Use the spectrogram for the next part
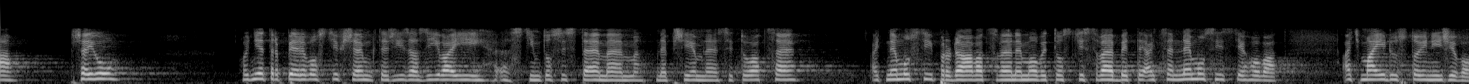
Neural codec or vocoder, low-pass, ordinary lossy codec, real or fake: vocoder, 44.1 kHz, 128 mel bands every 512 samples, BigVGAN v2; 5.4 kHz; Opus, 24 kbps; fake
